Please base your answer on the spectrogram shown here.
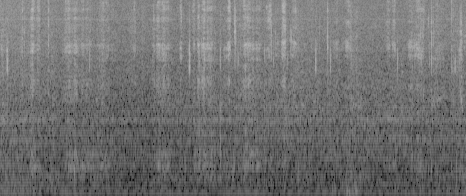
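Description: A marker pen draws lightly on fabric, producing very faint, soft scratchy strokes close by in a quiet room, with no talking.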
